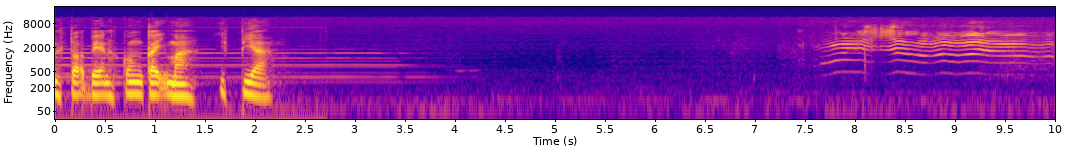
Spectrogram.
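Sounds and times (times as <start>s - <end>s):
newborn baby crying: 7.5s - 10.0s.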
